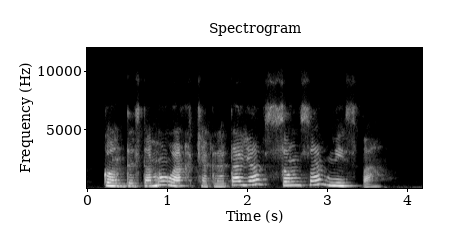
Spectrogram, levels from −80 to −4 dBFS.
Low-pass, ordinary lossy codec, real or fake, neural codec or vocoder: 7.2 kHz; Opus, 24 kbps; fake; codec, 16 kHz, 8 kbps, FunCodec, trained on Chinese and English, 25 frames a second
